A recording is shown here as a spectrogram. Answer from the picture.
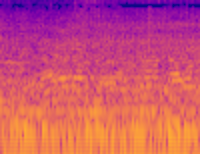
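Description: Voices of several people talking at once at a busy street-market stall, over a steady low background hum.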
